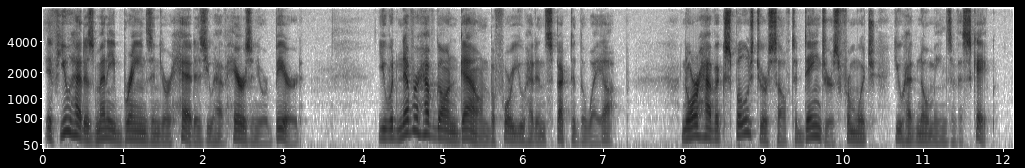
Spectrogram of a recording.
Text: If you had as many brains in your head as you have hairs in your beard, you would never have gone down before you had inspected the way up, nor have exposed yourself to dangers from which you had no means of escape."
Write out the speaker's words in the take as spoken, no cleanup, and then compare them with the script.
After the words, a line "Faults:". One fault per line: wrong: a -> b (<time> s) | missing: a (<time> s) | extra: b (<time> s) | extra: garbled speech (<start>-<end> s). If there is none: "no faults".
If you had as many brains in your head as you have hairs in your beard, you would never have gone down before you had inspected the way up, nor have exposed yourself to dangers from which you had no means of escape."
Faults:
no faults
